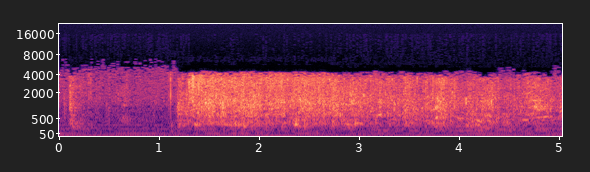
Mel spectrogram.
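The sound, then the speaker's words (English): Water splashes and bubbles steadily, starting abruptly after a quieter first second and then churning on without a break to the end. “are those bubbles you?”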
